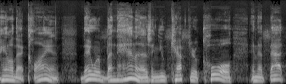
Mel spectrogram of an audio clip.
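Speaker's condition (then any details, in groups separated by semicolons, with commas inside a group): Cleft palate; congenital, very severe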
